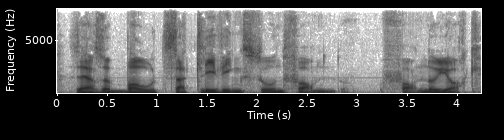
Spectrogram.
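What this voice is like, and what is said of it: French-accented English. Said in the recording (French): “Excusez mon accent”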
